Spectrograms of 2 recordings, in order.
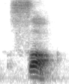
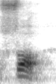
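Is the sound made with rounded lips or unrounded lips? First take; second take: unrounded lips; rounded lips. First: The sound is made without rounding the lips. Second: The sound is made with rounded, forward lips. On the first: The speaker calls it right. "tapi so" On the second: The speaker calls it wrong. "bukan caranya dengan memajukan bibir atau membulatkan bibir ... bukan so"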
